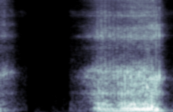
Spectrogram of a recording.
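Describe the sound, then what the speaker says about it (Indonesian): Snoring from someone asleep: after a short breath, a single loud, rough, rumbling snore swells near the listener and lasts about a second, then fades out. "kok kayak ada suara ngorok?"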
